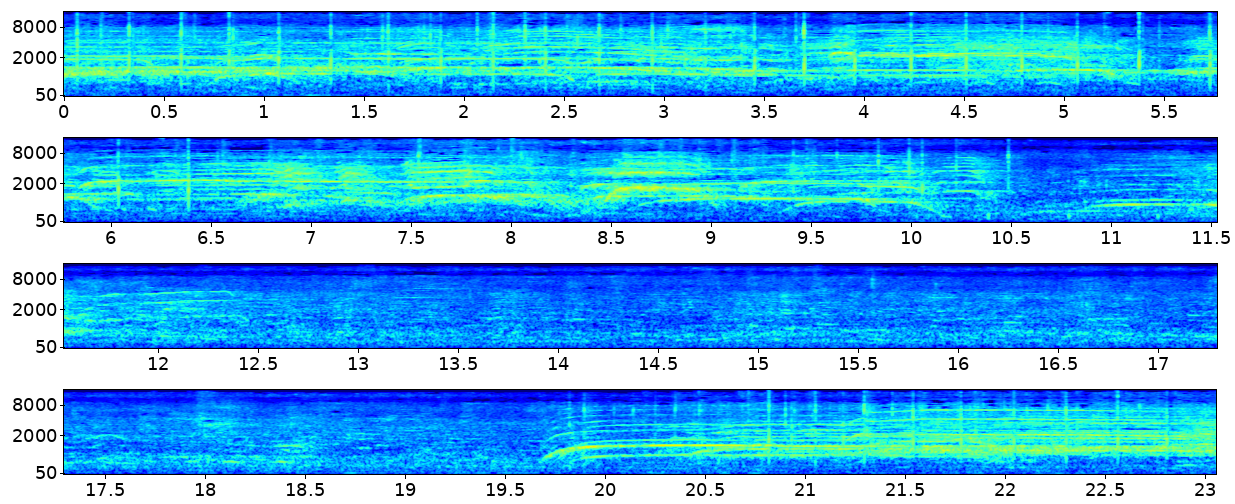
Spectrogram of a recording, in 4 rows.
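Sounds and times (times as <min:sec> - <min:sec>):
crowd cheering and shouting: 0:00.0 - 0:12.9, 0:19.6 - 0:23.0.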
